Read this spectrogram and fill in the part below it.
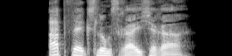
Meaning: inflection of abwechslungsreich: 1. strong/mixed nominative masculine singular comparative degree 2. strong genitive/dative feminine singular comparative degree
- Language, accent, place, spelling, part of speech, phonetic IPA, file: German, Germany, Berlin, abwechslungsreicherer, adjective, [ˈapvɛkslʊŋsˌʁaɪ̯çəʁɐ], De-abwechslungsreicherer.ogg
